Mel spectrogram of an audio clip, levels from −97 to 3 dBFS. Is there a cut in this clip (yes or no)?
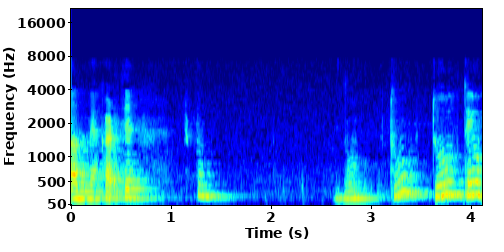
no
